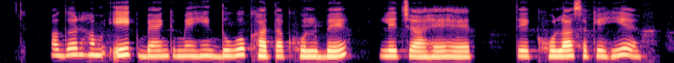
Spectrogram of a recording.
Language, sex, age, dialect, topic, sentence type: Magahi, female, 18-24, Northeastern/Surjapuri, banking, question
